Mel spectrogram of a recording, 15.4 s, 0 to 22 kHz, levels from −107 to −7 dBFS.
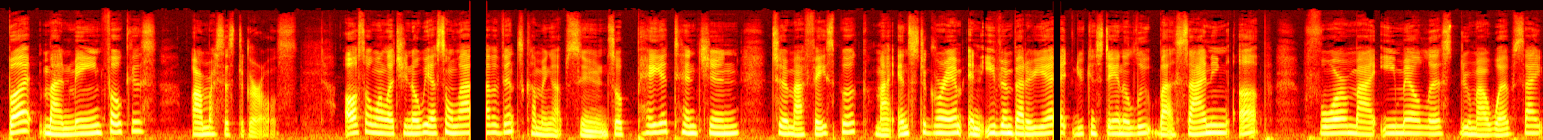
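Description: The speech drops abruptly to silence twice, for 168 ms at 4.69 s and 77 ms at 10.53 s, then resumes. This is likely a Bluetooth stall, where interference delays packets, the headphone buffer empties, and playback waits for retransmissions.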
